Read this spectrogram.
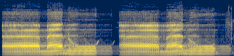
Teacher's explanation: حمزہ کے اوپر کھڑا زبر ہے تو الف کو حمزہ کو جو ہے ایک الف کے برابر ہم لمبا کریں گے، آمانو نہیں ہونے دیں گے۔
